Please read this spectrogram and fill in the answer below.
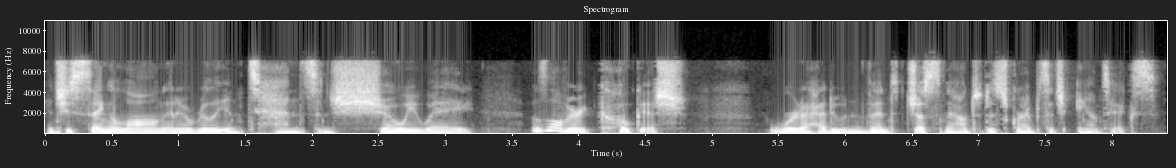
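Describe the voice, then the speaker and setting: A woman's voice: low voice, moderate pace, lo-fi sound. A middle-aged woman reading her memoir aloud in one take, candid and wry, with casual swearing. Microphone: home microphone.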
